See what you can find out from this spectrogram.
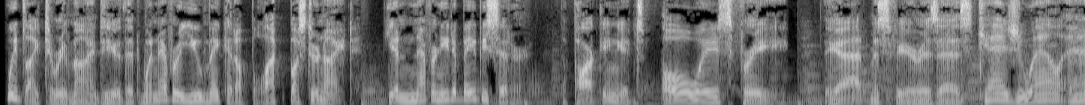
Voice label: commercial voice over

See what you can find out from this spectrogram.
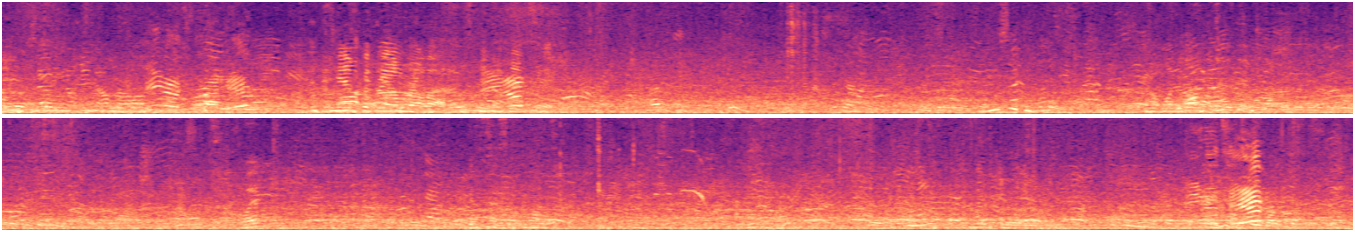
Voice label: cute kid at the pirates game

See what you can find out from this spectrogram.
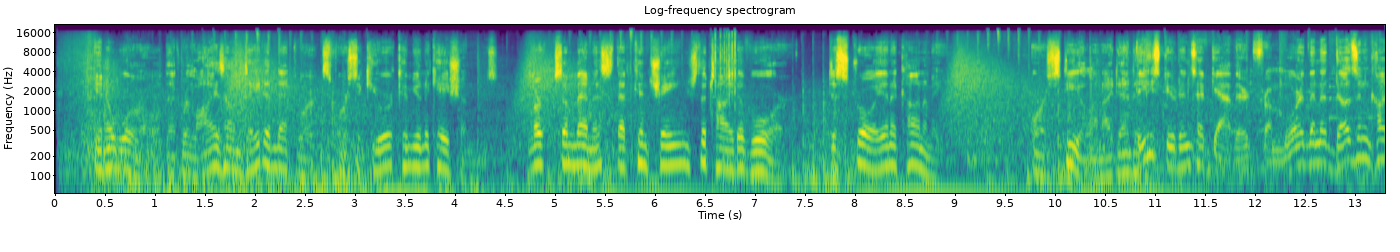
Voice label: short narration

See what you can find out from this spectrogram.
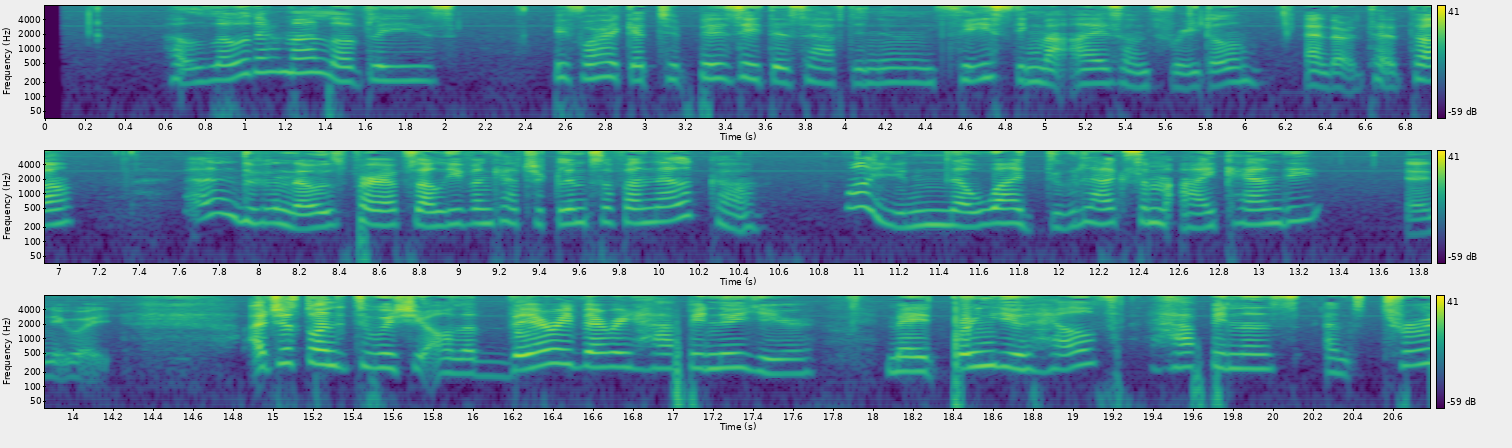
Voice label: new year's greetings

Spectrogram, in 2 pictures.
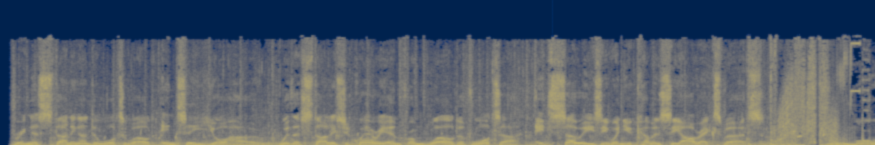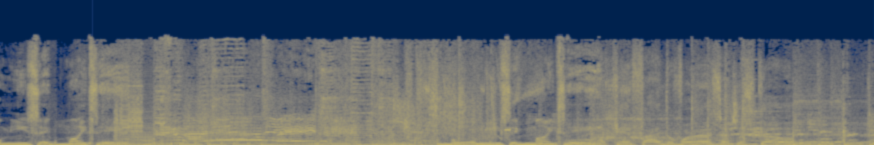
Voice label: UK voice over

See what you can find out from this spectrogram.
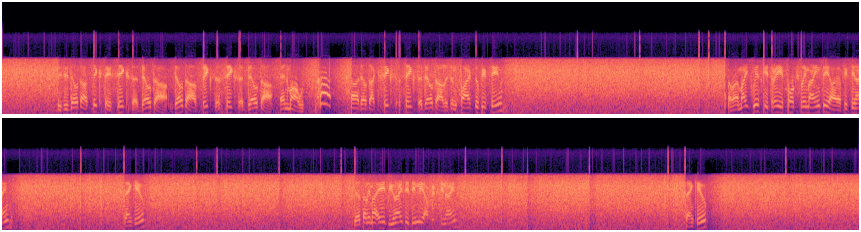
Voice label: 24mhz ssb

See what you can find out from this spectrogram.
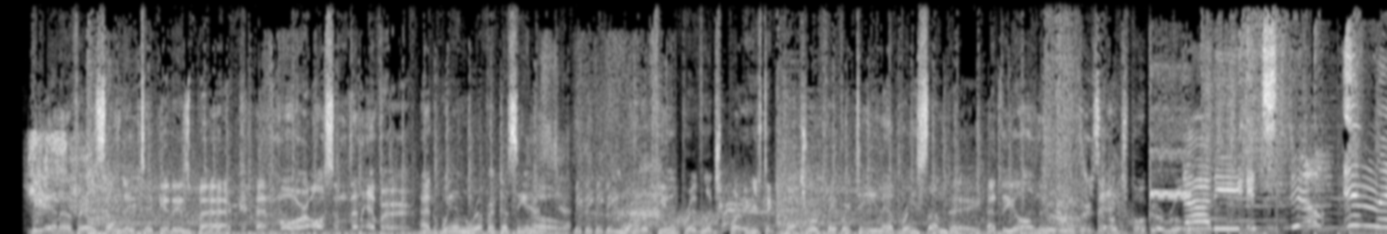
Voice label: commercial

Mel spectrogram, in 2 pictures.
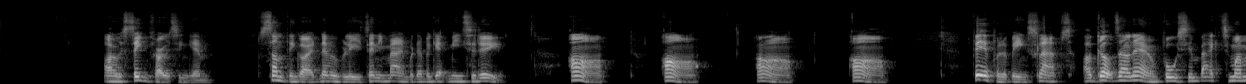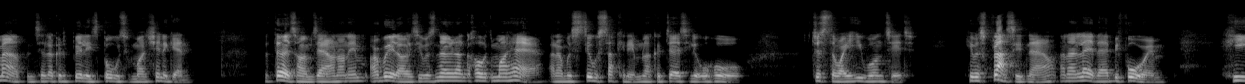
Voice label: erotic fiction

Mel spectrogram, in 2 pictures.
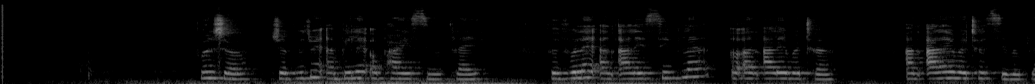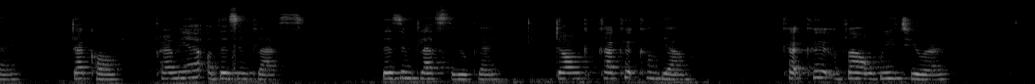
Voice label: train station conversation

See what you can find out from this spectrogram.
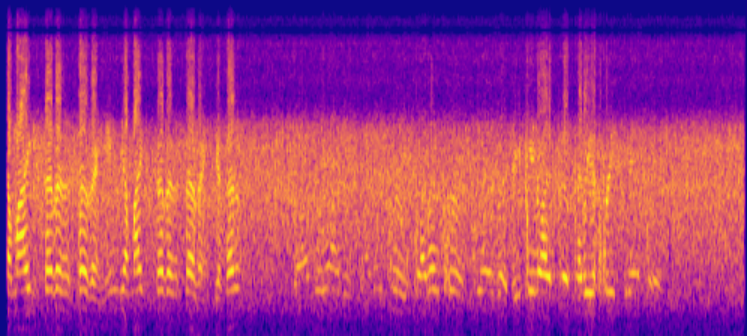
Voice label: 6m ssb

